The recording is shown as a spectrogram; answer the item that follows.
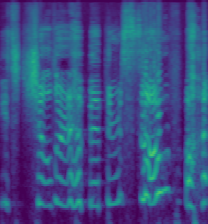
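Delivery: overcome, emotional, very high and very loud. Speaker tells of children grieving a classmate who died, emotional. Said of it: "I'm sorry I'm emotional".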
